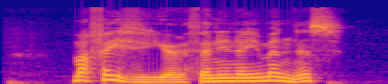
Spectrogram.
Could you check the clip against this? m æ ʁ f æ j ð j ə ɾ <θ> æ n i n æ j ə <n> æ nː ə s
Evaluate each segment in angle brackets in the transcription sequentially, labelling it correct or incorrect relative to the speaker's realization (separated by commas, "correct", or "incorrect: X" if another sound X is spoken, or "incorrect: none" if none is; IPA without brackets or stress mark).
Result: correct, incorrect: m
